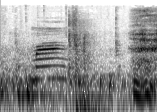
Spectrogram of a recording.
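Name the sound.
door being shut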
